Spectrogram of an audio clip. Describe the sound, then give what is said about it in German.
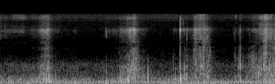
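Twisting open a screw-cap wine bottle gives a crackling, crunching rasp as the metal seal gives way. A few sharp clicks stand out against continuous scraping. “Okay, zugegeben, wenn ich einen Wein aufmache, hört es sich meistens so an.”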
